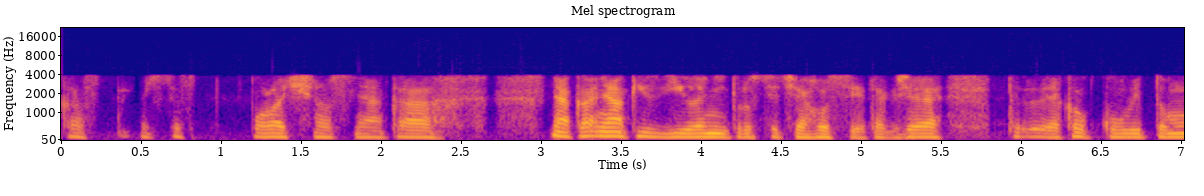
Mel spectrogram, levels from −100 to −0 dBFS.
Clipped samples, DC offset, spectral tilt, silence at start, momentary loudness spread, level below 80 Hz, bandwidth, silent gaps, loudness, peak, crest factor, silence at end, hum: under 0.1%; under 0.1%; -10 dB/octave; 0 s; 18 LU; -58 dBFS; 4.1 kHz; none; -23 LUFS; 0 dBFS; 22 dB; 0 s; none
